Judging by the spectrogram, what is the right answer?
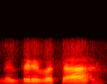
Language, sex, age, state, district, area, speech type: Kannada, male, 60+, Karnataka, Mysore, rural, conversation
